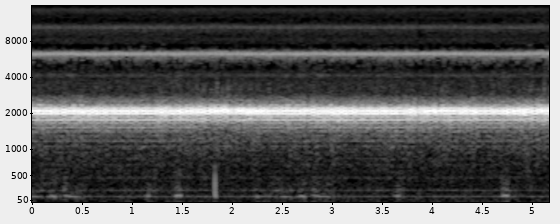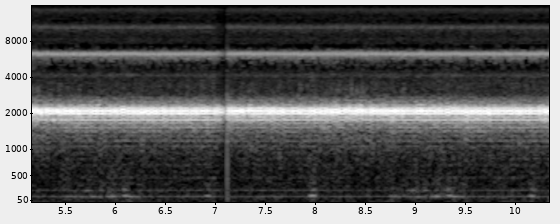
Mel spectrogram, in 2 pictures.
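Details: Mole cricket sound used to lure mole crickets: one continuous, unbroken high buzzing trill at steady loudness throughout, with faint soft low pulses underneath.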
